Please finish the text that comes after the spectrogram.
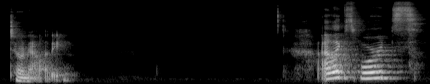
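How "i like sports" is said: slow, very high-pitched fright; fearful. Shown as a demonstration. Coach demonstrating fearful tonality, afraid. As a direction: raise the voice high as if scared. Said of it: "Fearful tonality".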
